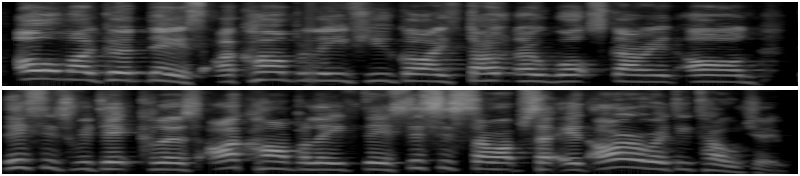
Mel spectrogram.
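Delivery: hammed-up frustrated host scolding; mock exasperation. Shown as a demonstration. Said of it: "Imagine if I come in and gone".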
